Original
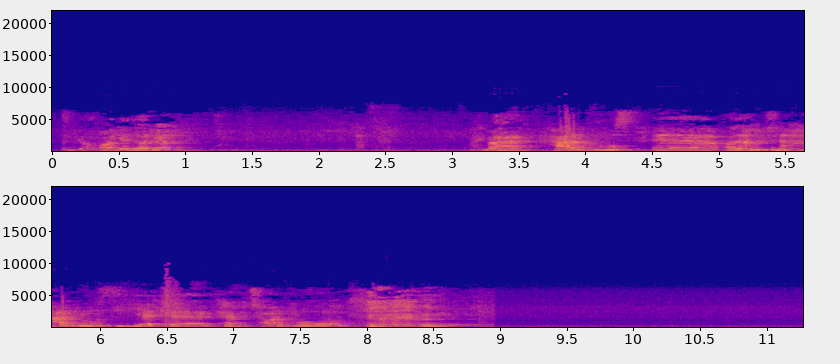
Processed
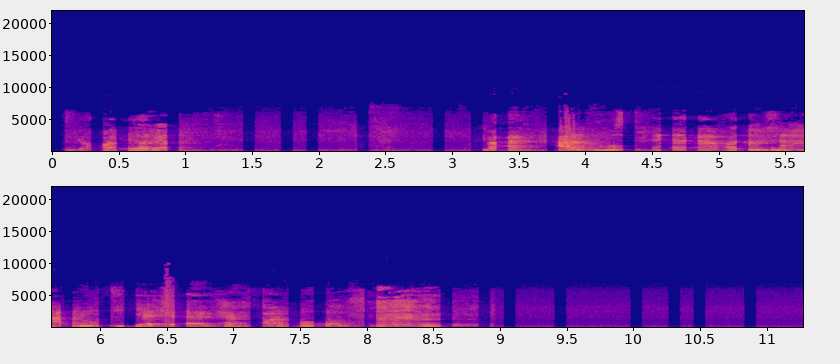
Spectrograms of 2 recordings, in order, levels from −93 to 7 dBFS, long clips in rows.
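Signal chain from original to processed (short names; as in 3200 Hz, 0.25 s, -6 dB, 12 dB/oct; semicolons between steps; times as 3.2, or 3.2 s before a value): step gate ".xx.x.xxx.xxxxx" 158 bpm -24 dB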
